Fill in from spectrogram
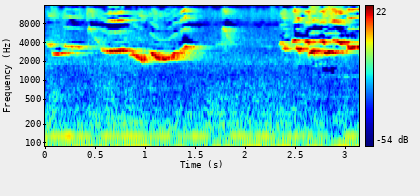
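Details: An orange-headed thrush sings a relaxed, open, sweet, varied warble of sliding, slurred high phrases, pausing briefly midway. A steady low electrical hum runs underneath.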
